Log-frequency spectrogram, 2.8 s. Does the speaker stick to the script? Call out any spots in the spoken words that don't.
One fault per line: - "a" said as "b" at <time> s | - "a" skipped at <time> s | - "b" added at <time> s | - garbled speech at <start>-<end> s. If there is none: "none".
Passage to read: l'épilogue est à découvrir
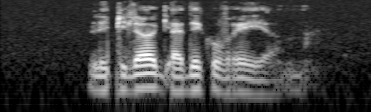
- "est" skipped at 1.3 s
